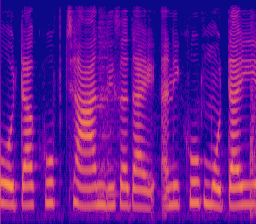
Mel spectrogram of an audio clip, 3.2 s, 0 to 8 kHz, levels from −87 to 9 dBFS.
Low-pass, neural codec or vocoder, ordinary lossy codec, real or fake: 7.2 kHz; none; none; real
